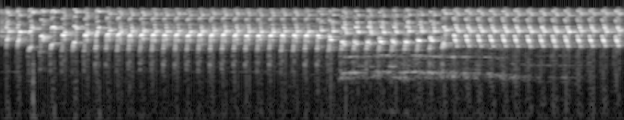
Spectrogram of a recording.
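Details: Long ngekek trill from a lovebird, sung to provoke rival birds into answering: a fast stream of high, scratchy chirps held continuously, with a faint lower tone briefly underneath midway.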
